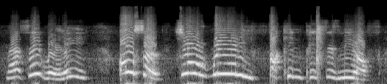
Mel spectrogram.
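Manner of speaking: ordinary delivery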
